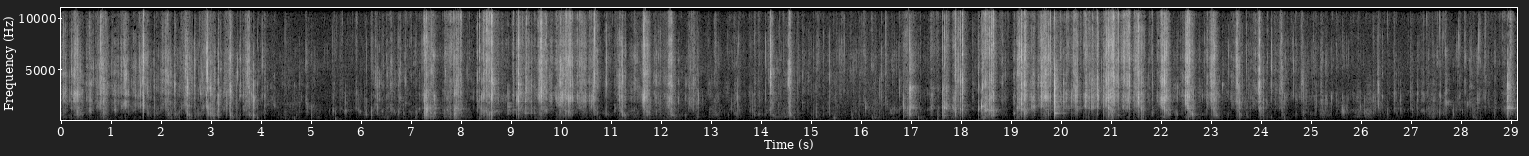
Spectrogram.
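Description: A dog crunching and chewing puffed rice biscuits (ppeongtwigi): spells of quick, crisp crunches with quieter pauses between them.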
